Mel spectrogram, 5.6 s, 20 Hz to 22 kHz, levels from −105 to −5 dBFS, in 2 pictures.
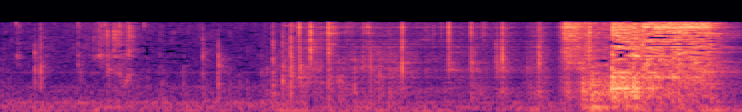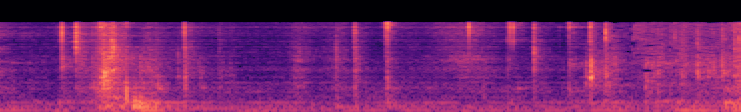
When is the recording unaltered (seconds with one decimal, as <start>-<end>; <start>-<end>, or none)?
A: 0.0-1.1; 2.2-2.7; 5.0-5.6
